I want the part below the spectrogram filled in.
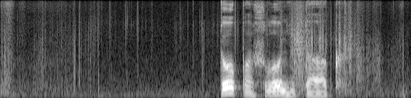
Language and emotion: Russian, sad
